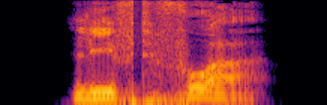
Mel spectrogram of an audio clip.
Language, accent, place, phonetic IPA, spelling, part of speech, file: German, Germany, Berlin, [ˌliːft ˈfoːɐ̯], lieft vor, verb, De-lieft vor.ogg
- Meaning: second-person plural preterite of vorlaufen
